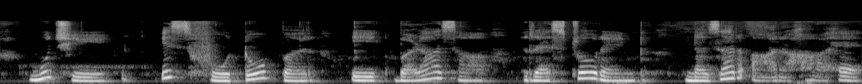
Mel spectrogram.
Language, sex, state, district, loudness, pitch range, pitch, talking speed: Hindi, female, Madhya Pradesh, Katni, -15 LUFS, 170-240 Hz, 180 Hz, 85 wpm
